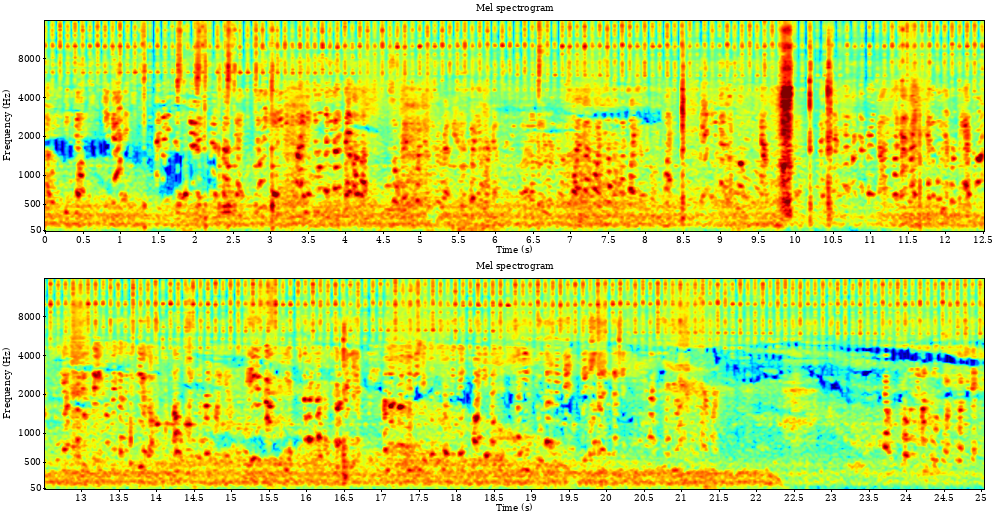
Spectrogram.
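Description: A watch movement ticks rapidly and steadily close by.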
